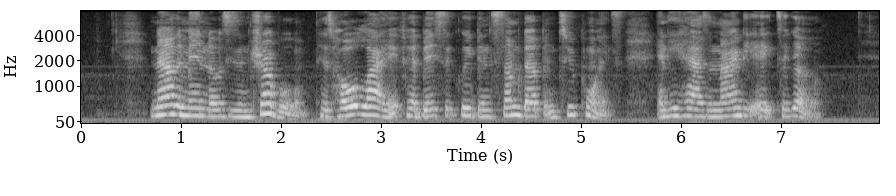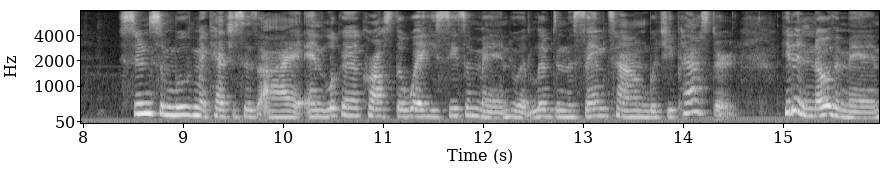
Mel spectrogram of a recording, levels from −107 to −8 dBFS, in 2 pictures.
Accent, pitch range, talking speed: American, 155-215 Hz, 205 wpm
